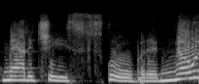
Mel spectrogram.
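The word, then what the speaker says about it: Mattacheese: pronunciation is because it looked to me like Mata cheese school but I know it's not pronounced Mata cheese matakis okay all right um and then you know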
